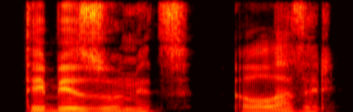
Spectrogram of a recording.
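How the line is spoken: Sigh. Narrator (Russian): вздохнула Мира

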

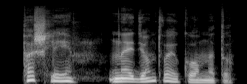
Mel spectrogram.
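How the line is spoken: Plain. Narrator (Russian): сказала она

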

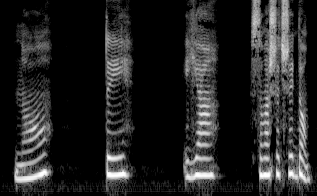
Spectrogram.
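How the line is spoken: Stammering blurt. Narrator (Russian): заикаясь, выпалила я

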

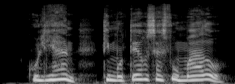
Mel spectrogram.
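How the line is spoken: Sorrowful exclamation. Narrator (Spanish): exclamó Jorge compungida

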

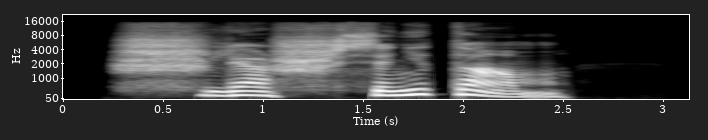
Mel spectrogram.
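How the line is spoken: Hissing speech-like voice. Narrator (Russian): Шипение, напоминающее членораздельную речь

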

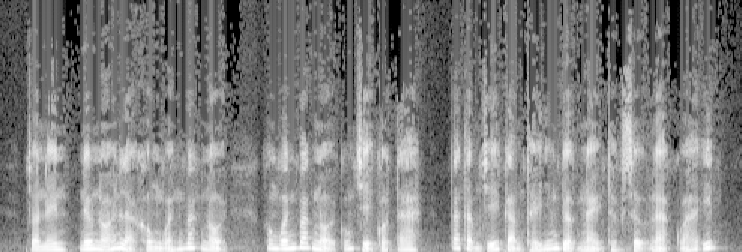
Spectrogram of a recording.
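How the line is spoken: Laughing while speaking. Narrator (Vietnamese): Quân Mạc tà bật cười nói

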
